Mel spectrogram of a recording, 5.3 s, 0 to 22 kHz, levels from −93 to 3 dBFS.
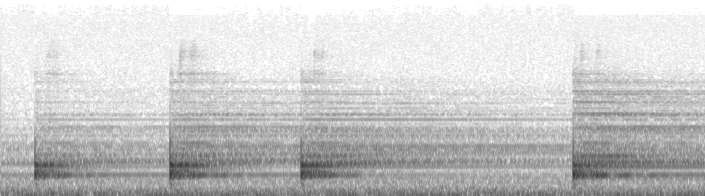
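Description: No technical faults can be heard anywhere here.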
